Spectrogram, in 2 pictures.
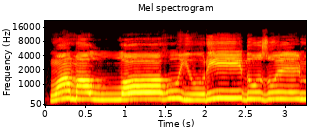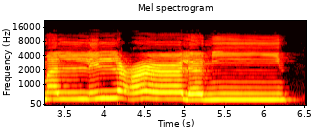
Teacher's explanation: علیک بالحق وما اللہ یرید ظلما للعالمین، یہ دیکھیں ظلمل، یا میم کے اوپر تنوین ہے، تنوین کے بعد جو ہے لام آ رہا ہے، اور لام جو ہے حروف یرملون میں سے ہے تو یہاں پر ادغام ہوگا، اور ہم اسے بنا غنّے کے پڑھیں گے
